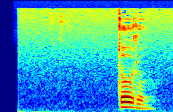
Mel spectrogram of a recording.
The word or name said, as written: Toro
